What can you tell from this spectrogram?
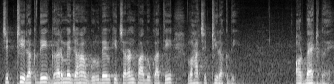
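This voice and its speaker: A man's voice: medium pitch, unhurried. Man preaching in a reverberant hall. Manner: lively storyteller who acts out the people in his anecdotes. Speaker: spiritual preacher. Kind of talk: devotional sermon with storytelling. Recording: long reverb of a large hall.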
